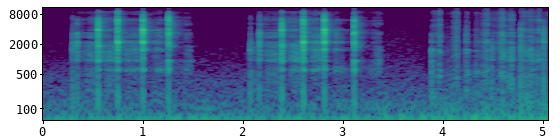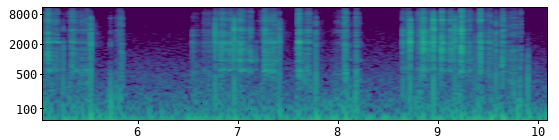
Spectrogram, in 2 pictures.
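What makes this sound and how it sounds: A wooden dowel stick scratches across the grooves of a flat, solid wooden slotted hot pad, and the board tilts slightly. Bursts of bright, rapid ticking clicks come in spaced rounds, with sharper raps standing out in the first two, and quieter continuous scraping runs in between.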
